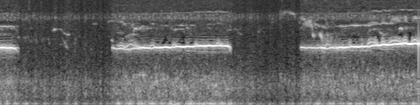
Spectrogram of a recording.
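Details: White-tailed eagle nest in Bory Tucholskie, Poland, with chicks being fed fish and the older one aggressive; faint, thin sustained whistles, each over a second long, the last rising slightly, with soft background noise.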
